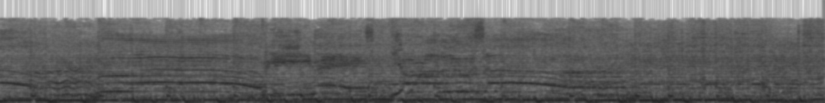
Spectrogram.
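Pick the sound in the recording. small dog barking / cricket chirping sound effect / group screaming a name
group screaming a name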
